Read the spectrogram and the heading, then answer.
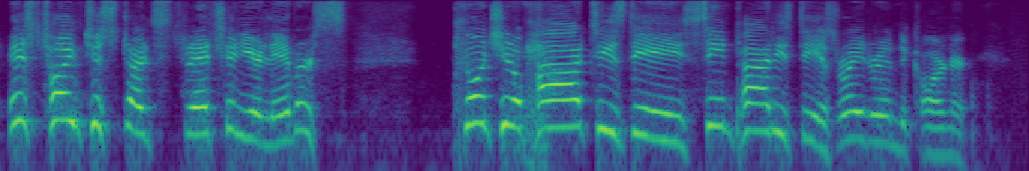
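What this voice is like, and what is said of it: Caricatured put-on Irish accent. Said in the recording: “how terrible my Irish accent is ... your Irish accent really wasn't that bad. It was a little bit of a caricature, but it was definitely not bad.”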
